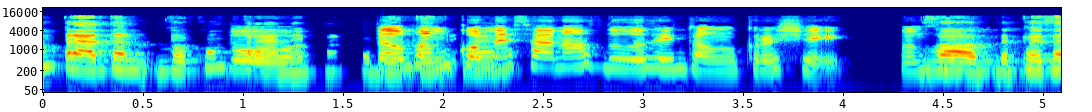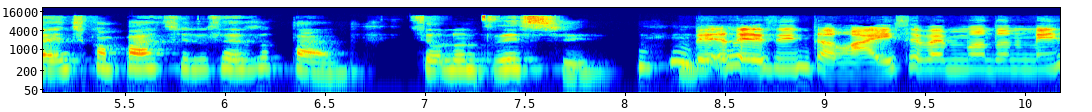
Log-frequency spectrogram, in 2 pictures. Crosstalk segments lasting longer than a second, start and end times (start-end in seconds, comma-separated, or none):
0.9-2.3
